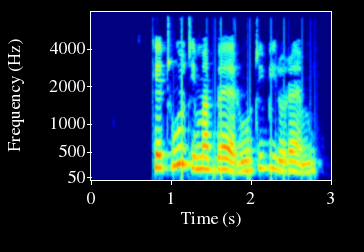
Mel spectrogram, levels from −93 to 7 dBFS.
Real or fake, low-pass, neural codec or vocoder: real; 7.2 kHz; none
